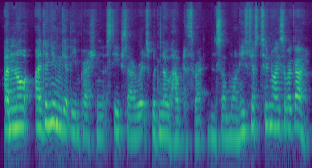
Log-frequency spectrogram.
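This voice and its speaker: Croaky-voiced woman ranting. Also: medium pitch, fast, a little mellow. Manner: outraged, sarcastic, with frequent fillers and restarts. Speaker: commentary vlogger. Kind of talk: casual ranting commentary.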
